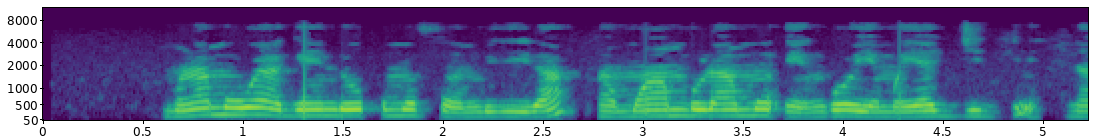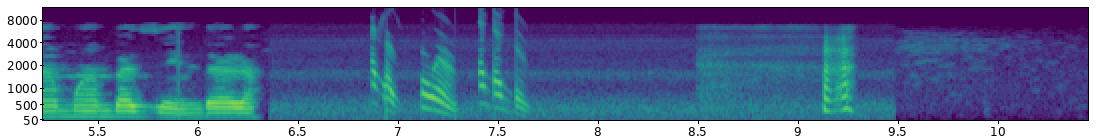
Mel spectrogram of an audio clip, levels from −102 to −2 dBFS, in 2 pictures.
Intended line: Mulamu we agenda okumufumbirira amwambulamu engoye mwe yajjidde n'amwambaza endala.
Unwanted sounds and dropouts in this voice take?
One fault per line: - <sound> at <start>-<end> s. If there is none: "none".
- chirp at 6.9-7.7 s
- laugh at 8.5-9.3 s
